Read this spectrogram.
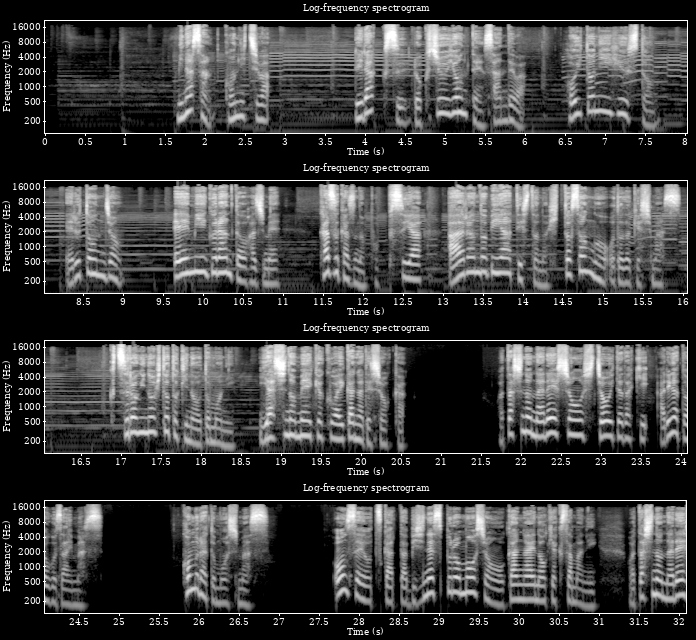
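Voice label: Japanese, female, commercial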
